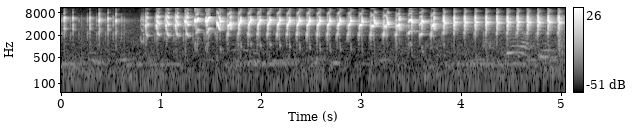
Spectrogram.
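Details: Lovebird delivering its drawn-out ngekek trill, used as a training recording. A few separate chirps lead into a dense, high, machine-like chatter of rapid pulses lasting over four seconds.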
